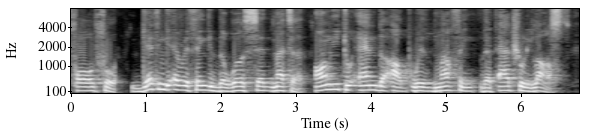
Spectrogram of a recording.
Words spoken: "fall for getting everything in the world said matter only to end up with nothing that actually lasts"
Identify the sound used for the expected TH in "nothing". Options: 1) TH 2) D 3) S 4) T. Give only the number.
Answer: 1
